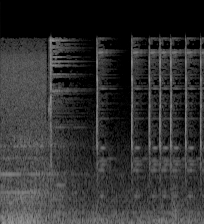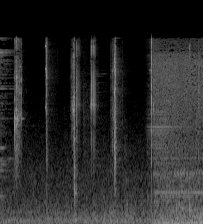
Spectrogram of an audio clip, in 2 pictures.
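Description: Short menu clicks tick in quick succession.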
